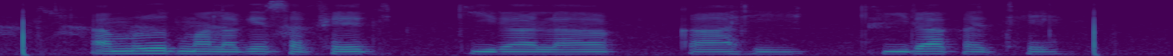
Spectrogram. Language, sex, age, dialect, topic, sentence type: Chhattisgarhi, male, 60-100, Western/Budati/Khatahi, agriculture, question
